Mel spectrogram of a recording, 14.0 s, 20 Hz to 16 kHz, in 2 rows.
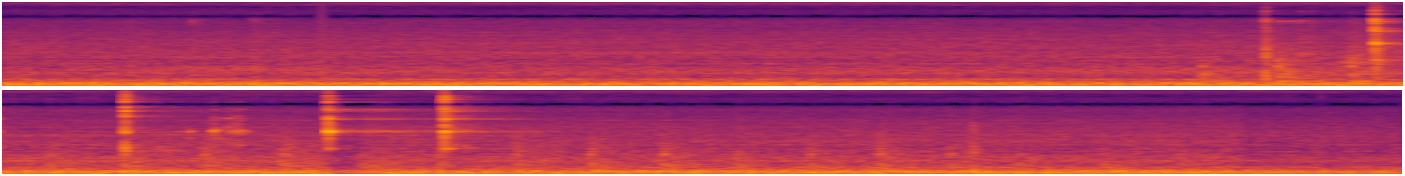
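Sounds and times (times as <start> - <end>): steady low hum: 0.0 - 14.0
tableware clinking: 7.6 - 9.7.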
